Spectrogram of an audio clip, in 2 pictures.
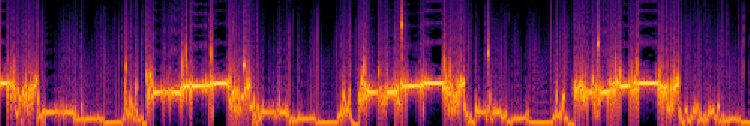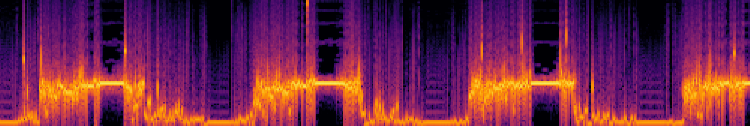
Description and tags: Another cacaphony of broken bleeps but this time it repeats rhythmically.
Created with a feedback loop in Ableton Live.
The pack description contains the explanation of how the sounds where created.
